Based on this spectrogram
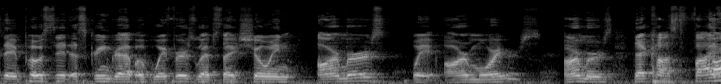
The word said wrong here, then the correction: armoire: armoire. – Figures. Oh, really? – It's a French word. We are crushing the French pronunciation.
